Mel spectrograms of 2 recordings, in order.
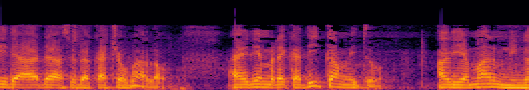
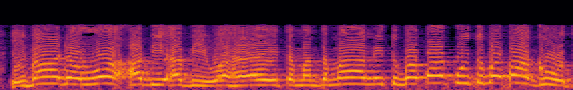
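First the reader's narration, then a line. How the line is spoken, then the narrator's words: Desperate shout. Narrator (Indonesian): dia berteriak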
